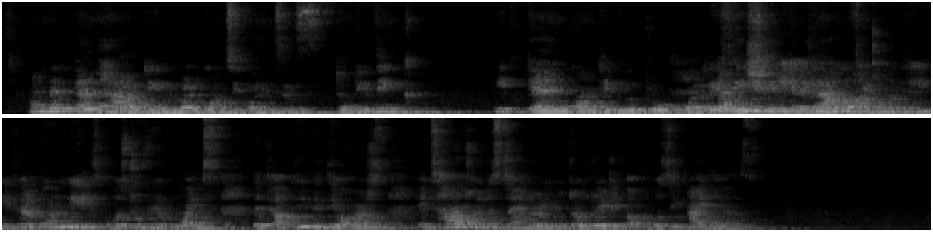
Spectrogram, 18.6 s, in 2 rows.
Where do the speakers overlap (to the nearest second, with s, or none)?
7 s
